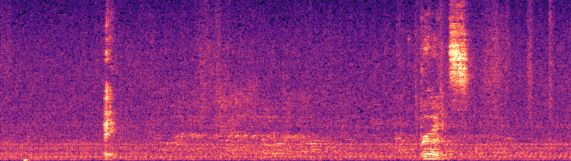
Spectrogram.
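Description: A young man speaks briefly and cheerfully nearby.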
